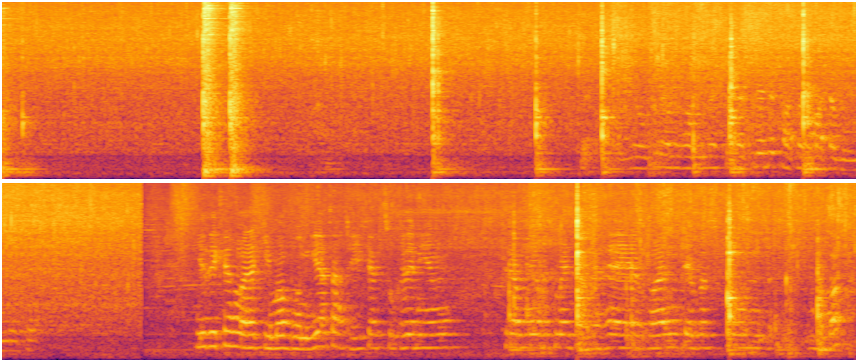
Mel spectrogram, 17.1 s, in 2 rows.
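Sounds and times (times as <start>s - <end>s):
meat sizzling in oil: 0.0s - 17.0s.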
